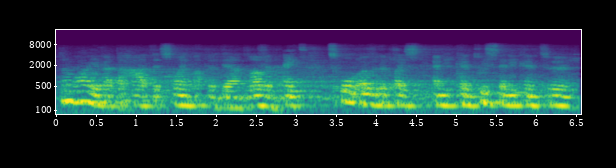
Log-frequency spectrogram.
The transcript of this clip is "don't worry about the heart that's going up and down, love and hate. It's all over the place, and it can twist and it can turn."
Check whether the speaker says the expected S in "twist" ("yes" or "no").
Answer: yes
